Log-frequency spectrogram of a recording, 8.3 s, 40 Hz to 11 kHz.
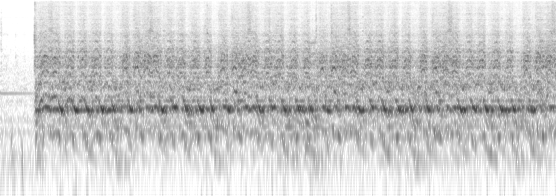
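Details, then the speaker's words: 7.3 non-turbo Power Stroke F-250 diesel sitting 10+ years: steady, even cranking that never catches, with fuel reaching only four injectors; one injector line spraying fuel while cranking, and they suspect the starter solenoid is overloaded. "all right so we got fuel to four of them"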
